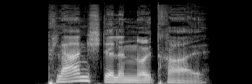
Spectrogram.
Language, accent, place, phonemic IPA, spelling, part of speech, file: German, Germany, Berlin, /ˈplaːnʃtɛlənnɔɪ̯ˌtʁaːl/, planstellenneutral, adjective, De-planstellenneutral.ogg
- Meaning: not needing planning permission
